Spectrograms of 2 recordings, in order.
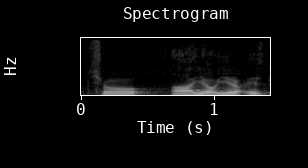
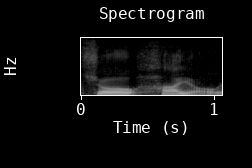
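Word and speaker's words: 좋아요: Choayo. No one pronounces it chohayo. It's choayo. There's absolutely no H is pronounced there.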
